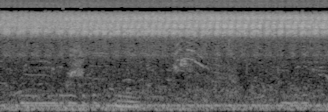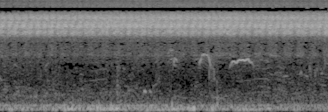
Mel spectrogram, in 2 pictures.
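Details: Cicadas calling at sunset on the steep coast of Cape Fiolent, Crimea: a continuous, steady high-pitched buzzing drone, with a low rumble of waves beneath and a few brief, faint bird chirps.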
